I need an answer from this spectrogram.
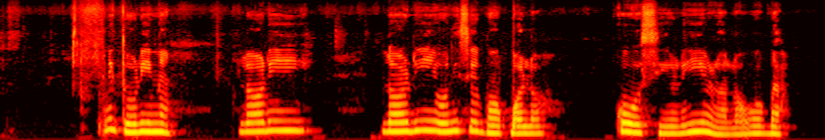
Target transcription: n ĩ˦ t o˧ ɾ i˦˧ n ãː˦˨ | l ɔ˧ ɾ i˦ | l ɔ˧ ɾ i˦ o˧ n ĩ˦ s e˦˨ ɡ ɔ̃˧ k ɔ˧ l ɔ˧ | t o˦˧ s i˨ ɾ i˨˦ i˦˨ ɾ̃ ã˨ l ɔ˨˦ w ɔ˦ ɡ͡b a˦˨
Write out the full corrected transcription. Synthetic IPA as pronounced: n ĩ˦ t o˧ ɾ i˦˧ n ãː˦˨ | l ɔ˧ ɾ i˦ | l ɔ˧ ɾ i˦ o˧ n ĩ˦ s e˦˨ ɡ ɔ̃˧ k͡p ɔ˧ l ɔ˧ | k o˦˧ s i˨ ɾ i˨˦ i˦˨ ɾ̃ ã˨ l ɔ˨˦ w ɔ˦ ɡ͡b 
